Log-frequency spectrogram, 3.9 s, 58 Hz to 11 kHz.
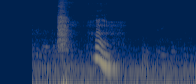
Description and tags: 49-suspiro mujer
A woman sigh
sigh, voice, female, woman, girl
